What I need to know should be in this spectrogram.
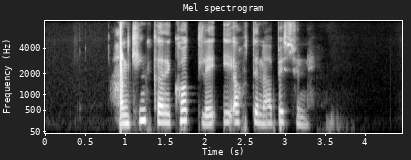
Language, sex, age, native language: Icelandic, female, 20-29, Icelandic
